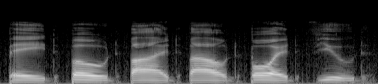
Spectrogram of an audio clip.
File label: Eng diphth RP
